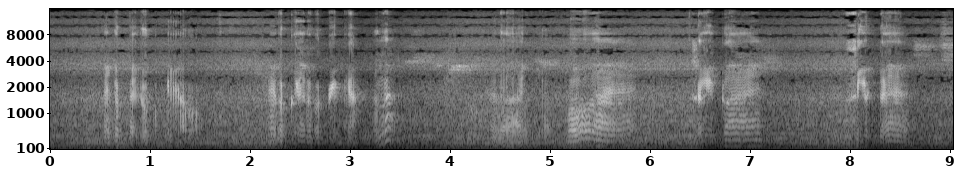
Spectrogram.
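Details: Pet grey parrot talking indoors, mimicking the phrase "Ya Allah" and other words: a run of short speech-like syllables with clear voiced tones, bursts spaced irregularly over several seconds, quiet room background.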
